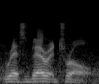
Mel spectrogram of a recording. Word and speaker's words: resveratrol: Okay, now you can't open a magazine or newspaper now without seeing resveratrol. Right. That's how you got to pronounce it right, like a troll under the bridge.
